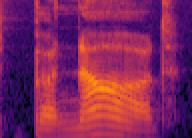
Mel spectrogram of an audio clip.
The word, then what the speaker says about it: Bernard: first syllable bernard but in america it's bernard where the it's it's on the second syllable but bernard in the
